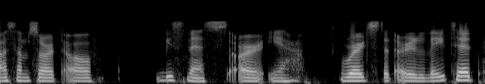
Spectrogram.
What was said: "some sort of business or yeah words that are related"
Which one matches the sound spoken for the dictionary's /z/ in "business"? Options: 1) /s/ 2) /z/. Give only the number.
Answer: 1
